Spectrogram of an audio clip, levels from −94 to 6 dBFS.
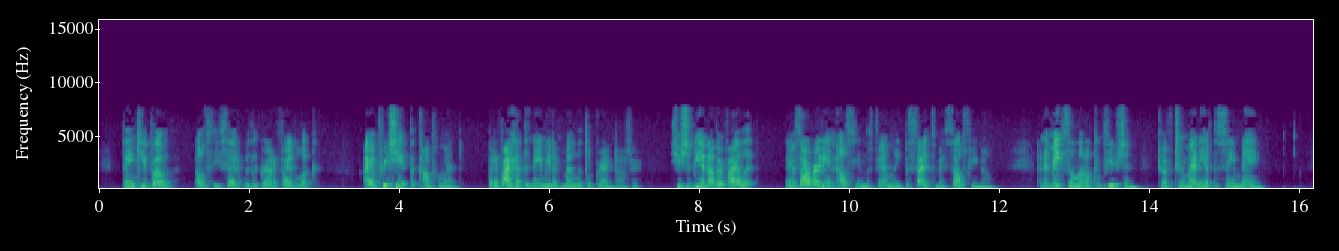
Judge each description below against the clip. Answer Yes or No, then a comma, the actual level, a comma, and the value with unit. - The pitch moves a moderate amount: No, wide, 7.3 semitones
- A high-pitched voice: Yes, very high, 255 Hz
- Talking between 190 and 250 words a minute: Yes, average, 200 wpm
